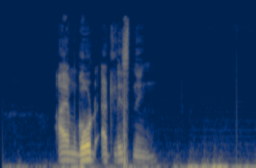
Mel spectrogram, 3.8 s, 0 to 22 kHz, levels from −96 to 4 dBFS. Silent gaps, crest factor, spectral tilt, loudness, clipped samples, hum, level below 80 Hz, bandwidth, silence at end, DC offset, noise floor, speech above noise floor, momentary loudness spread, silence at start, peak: none; 22 dB; -6 dB/octave; -28 LUFS; under 0.1%; none; -54 dBFS; 15.5 kHz; 0 s; under 0.1%; -60 dBFS; 32 dB; 21 LU; 0.15 s; -10 dBFS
